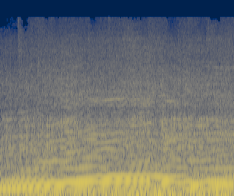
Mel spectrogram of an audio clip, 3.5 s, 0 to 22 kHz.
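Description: A Bajaj Pulsar N160 motorcycle accelerates on the road, its engine droning loud and close with a steady pitch climb, a brief dip at a gear shift, then pulling on.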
